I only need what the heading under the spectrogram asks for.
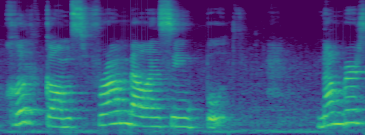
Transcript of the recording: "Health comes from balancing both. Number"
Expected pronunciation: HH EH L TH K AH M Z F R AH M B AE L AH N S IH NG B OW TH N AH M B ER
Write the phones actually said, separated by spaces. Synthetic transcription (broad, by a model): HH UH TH K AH M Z F R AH M B AE L AH N S IH NG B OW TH N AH M B ER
